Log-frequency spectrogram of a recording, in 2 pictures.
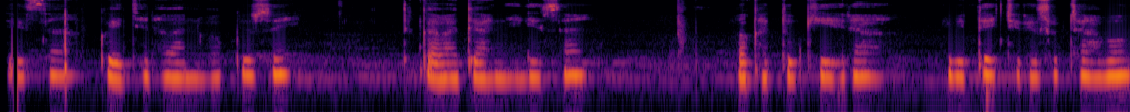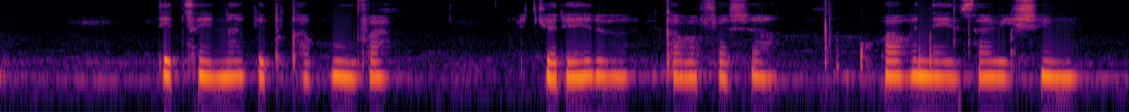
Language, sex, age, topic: Kinyarwanda, female, 18-24, health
